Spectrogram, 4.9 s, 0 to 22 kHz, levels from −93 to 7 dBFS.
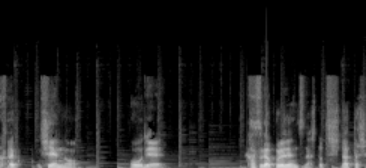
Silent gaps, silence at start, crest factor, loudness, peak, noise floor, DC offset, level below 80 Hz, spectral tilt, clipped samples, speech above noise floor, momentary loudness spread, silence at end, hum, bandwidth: none; 0 s; 20 dB; -19 LUFS; 0 dBFS; -54 dBFS; under 0.1%; -54 dBFS; -5.5 dB/octave; under 0.1%; 36 dB; 16 LU; 0 s; none; 12.5 kHz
